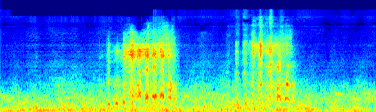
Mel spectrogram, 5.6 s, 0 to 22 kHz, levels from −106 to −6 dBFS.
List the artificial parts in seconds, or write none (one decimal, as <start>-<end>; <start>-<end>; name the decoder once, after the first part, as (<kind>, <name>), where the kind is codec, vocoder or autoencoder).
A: 0.0-3.4 (codec, DAC); 4.0-5.6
